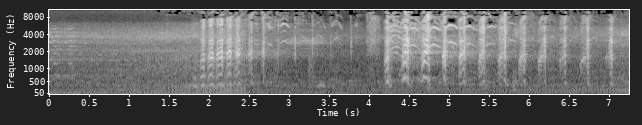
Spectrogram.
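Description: A person laughing in quick runs of 'ha' sounds: a short burst about two seconds in and a longer run of about four laughs a second from about four seconds until near the end. A vehicle engine hums low under the first couple of seconds.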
